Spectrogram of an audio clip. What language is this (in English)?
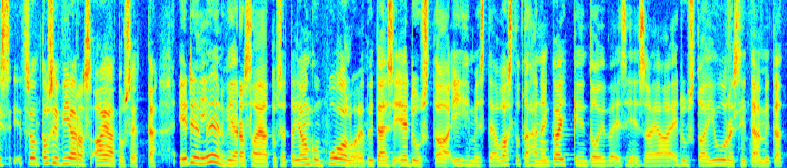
Finnish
